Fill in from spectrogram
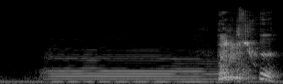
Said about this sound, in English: bless you.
